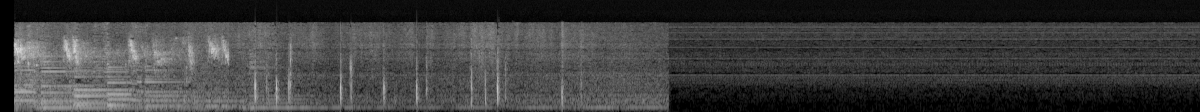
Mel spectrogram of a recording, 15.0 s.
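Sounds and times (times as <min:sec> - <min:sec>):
background music: 0:00.2 - 0:04.2
birds chirping: 0:00.2 - 0:06.1
steady low hum: 0:00.5 - 0:15.0.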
